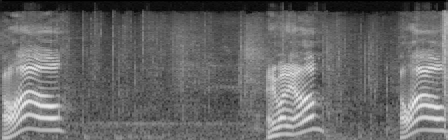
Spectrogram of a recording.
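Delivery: high, loud call into the building; calling down a hallway. Real, not acted. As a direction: call out to find someone. Calling out to a stranger in-game.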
